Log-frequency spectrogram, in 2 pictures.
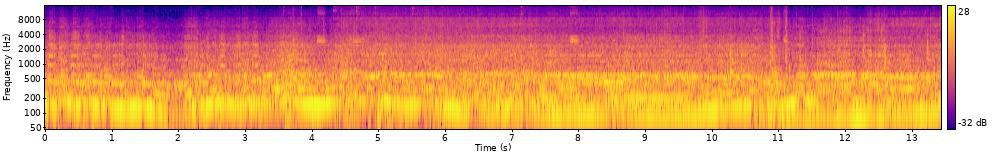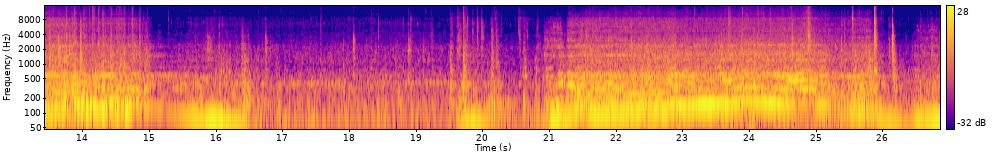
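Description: Off-road 4x4's engine revving hard under load through mud, its pitch rising and falling again and again. About fifteen seconds in, the revs drop away to a low idle, then about six seconds later it revs up again and eases off near the end.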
